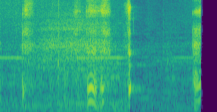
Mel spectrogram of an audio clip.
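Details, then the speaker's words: Two-month-old infant boy with hiccups: short, abrupt catches of breath amid fussing and soft noises over room noise while father records; hiccups. "you can't stop hiccuping you're on camera daddy is recording this handsome man"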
